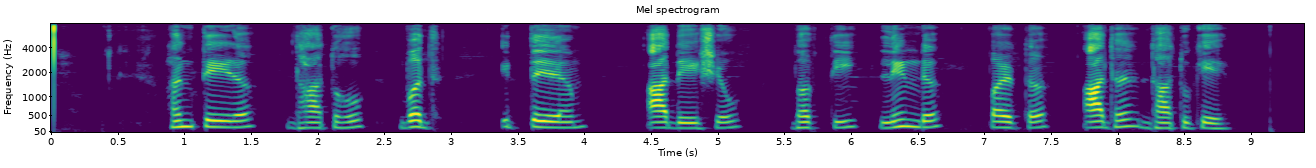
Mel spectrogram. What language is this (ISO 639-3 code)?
san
